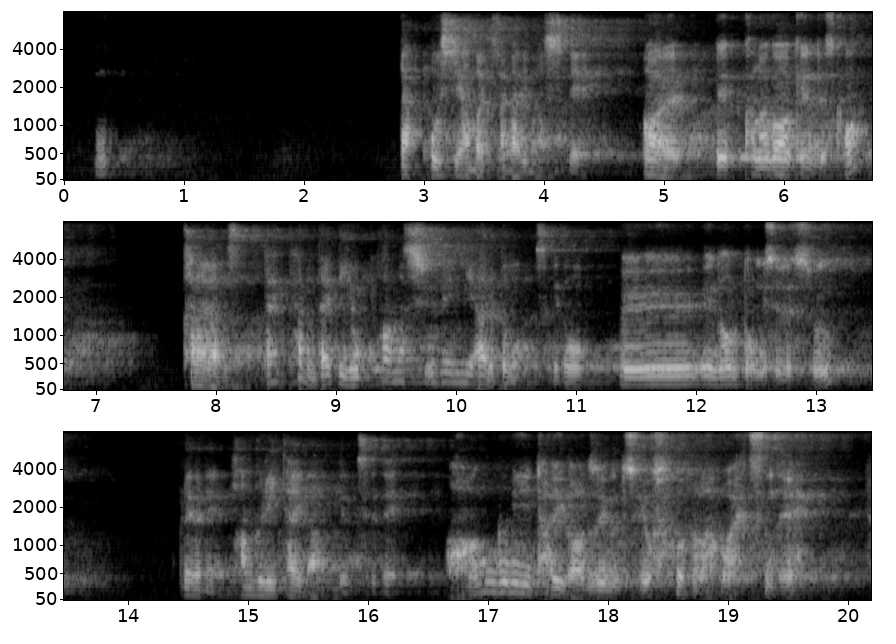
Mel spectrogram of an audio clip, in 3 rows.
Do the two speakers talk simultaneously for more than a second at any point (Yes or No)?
No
